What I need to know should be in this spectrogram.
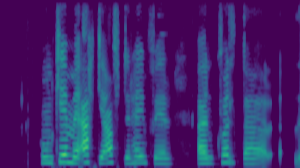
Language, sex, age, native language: Icelandic, female, 11, Icelandic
